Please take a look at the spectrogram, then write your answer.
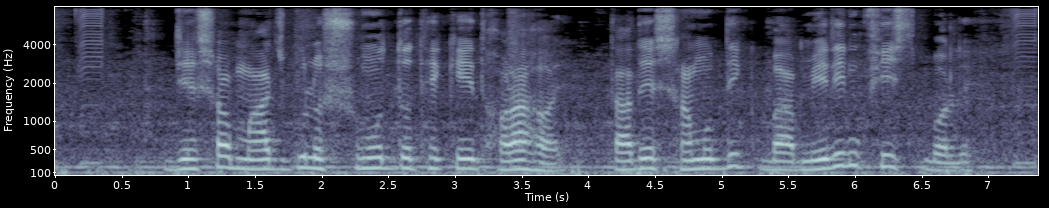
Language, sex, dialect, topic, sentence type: Bengali, male, Standard Colloquial, agriculture, statement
